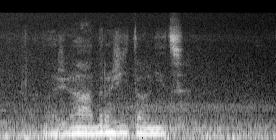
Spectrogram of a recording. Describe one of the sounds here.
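A man speaks briefly and casually, close to the microphone.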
